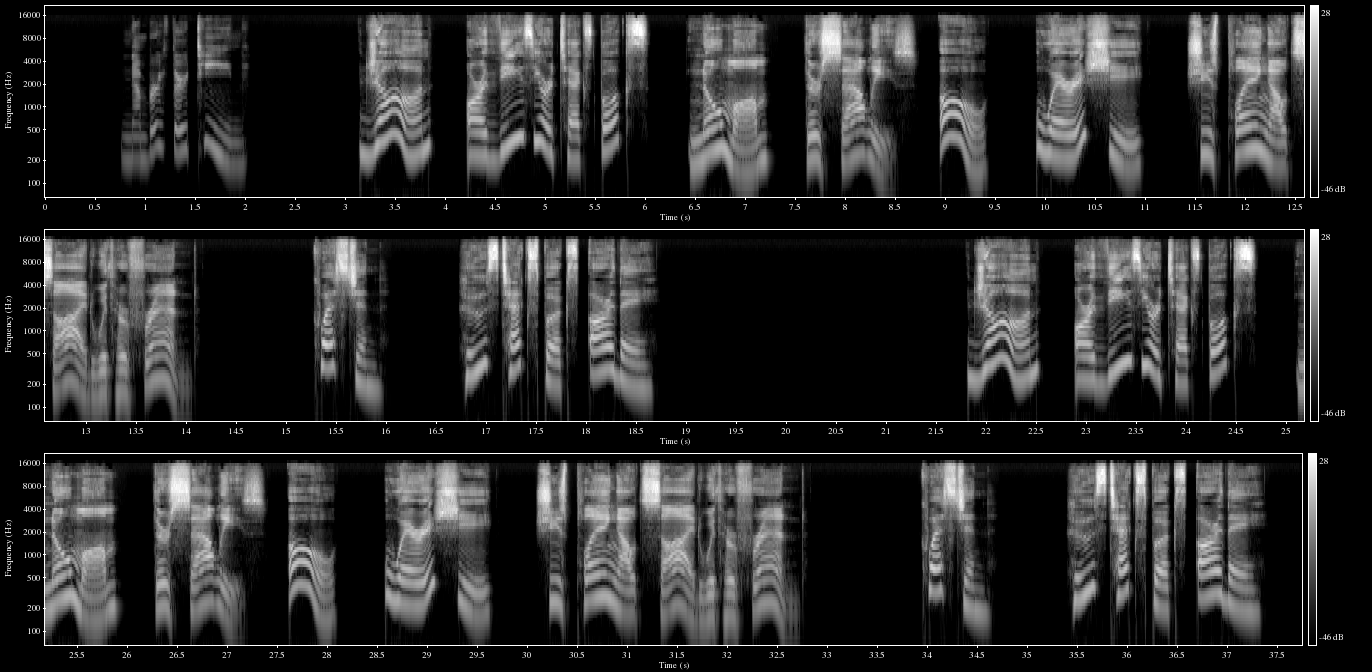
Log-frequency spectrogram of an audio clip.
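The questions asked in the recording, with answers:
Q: Question. Whose textbooks are they?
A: Sally's.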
